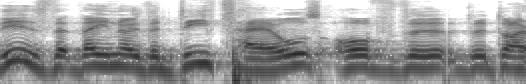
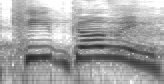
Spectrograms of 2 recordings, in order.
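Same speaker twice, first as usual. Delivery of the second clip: rousing encouragement; 10 semitones higher, 3 dB louder than usual. Acted. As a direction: Keep going called out high. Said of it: "We'd say".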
